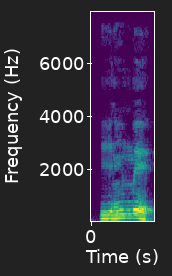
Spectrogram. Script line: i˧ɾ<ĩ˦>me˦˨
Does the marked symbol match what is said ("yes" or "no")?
yes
